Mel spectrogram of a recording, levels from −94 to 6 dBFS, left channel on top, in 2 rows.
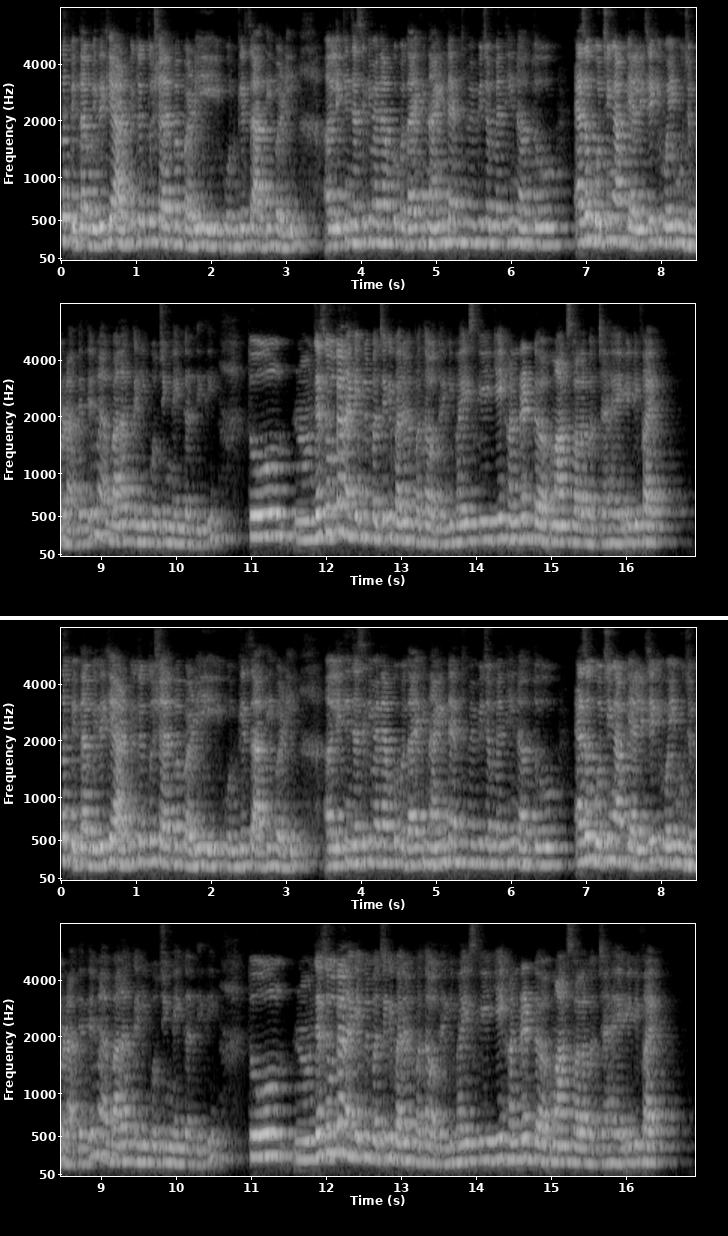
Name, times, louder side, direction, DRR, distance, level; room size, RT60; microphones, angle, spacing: voice 1, 0.0-6.5 6.8-16.3, left 1 dB, 35° left, -2 dB, 0.7 m, -27 dB
2.6 x 2.1 x 3.6 m, 0.76 s
head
